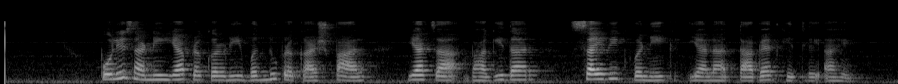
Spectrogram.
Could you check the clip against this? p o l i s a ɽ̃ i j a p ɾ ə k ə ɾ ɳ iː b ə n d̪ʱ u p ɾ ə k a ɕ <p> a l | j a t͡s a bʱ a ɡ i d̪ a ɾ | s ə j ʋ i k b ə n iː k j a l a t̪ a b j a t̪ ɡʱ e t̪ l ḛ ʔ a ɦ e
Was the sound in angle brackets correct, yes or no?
yes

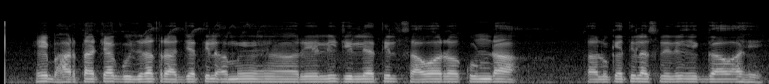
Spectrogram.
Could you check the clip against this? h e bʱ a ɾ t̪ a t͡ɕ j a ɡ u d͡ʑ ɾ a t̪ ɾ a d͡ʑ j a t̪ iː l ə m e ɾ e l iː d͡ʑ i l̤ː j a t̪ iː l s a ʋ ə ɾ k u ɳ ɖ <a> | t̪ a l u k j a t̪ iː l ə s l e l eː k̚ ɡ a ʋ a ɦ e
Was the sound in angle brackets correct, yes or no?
yes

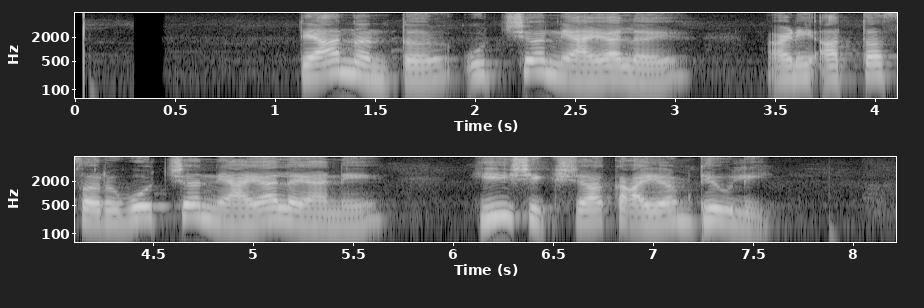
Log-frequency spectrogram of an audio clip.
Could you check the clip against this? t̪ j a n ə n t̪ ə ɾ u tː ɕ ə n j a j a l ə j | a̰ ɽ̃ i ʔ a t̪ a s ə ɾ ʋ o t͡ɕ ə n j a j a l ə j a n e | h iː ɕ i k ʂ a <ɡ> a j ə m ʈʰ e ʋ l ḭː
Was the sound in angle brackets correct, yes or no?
no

